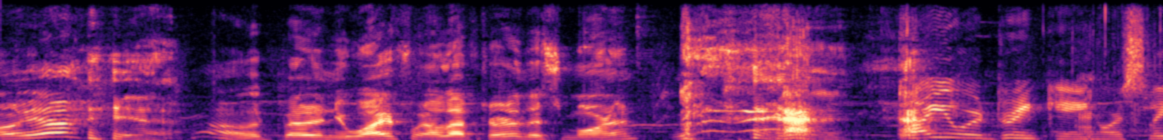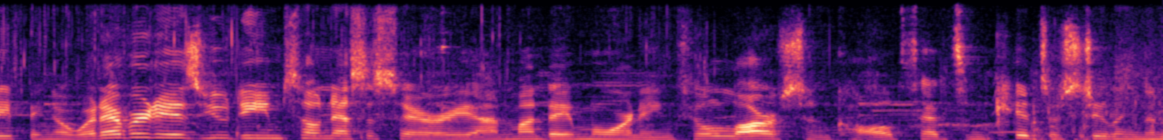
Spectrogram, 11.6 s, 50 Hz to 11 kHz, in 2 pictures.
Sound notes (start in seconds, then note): 3.2 deputy guffaws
